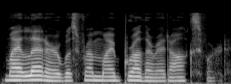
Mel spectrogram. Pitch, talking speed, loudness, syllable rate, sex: 180 Hz, 210 wpm, -15 LUFS, 5.0 syllables/s, female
